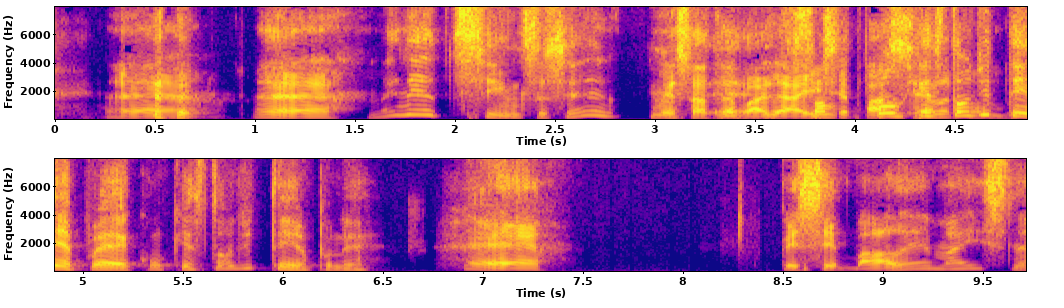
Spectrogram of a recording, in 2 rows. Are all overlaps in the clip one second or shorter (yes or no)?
no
